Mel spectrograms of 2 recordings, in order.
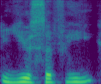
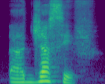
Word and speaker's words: Jasif: It's not Yusuf. It's actually, phonetically, it's pronounced Jasif, J-A-S-I-F.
